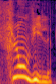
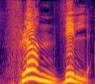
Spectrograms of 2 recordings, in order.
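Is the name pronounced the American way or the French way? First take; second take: French; American. First: The name is pronounced with a French accent. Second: The name is pronounced with an American accent. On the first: The speaker calls it right. "c'est absolument français. C'est Flonville" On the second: The speaker calls it wrong. "j'ai fait une erreur. Pas du tout prononcé à l'américaine"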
